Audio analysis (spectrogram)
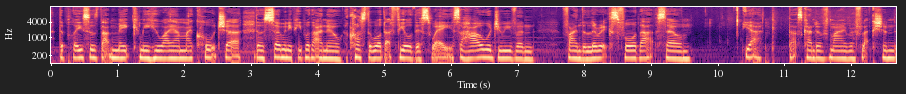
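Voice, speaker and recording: A woman's voice: low voice, darkish tone. A young woman with an English accent speaks in a level voice with little rise and fall. She is informal and candid, thinking aloud like a musician being interviewed. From England, raised in Doncaster. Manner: candid, musing. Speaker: guest, musician. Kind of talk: reflective, informal interview talk.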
